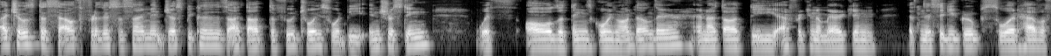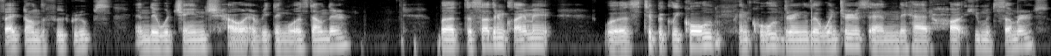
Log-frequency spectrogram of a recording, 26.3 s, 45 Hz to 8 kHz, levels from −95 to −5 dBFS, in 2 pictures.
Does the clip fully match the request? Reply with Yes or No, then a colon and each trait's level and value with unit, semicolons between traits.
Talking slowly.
No: average, 155 wpm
